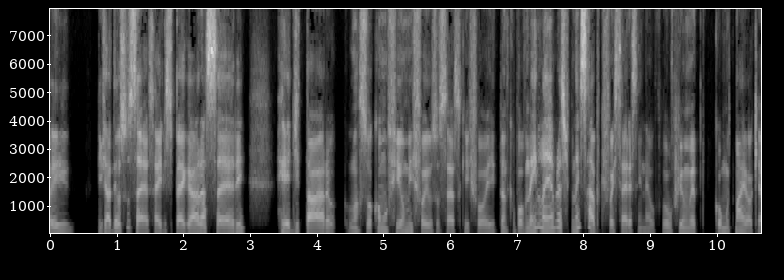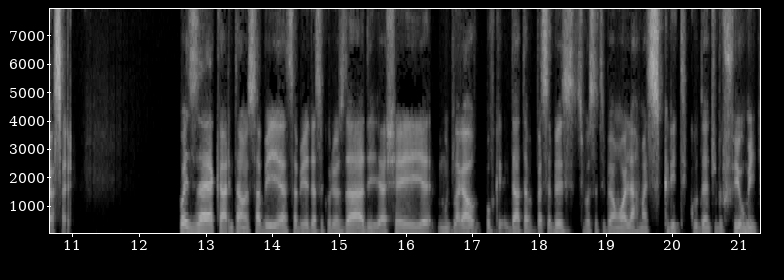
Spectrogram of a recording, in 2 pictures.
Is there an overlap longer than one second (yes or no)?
no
